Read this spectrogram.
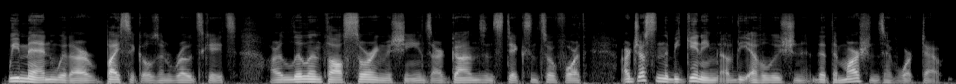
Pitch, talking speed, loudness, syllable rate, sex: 100 Hz, 205 wpm, -21 LUFS, 5.7 syllables/s, male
